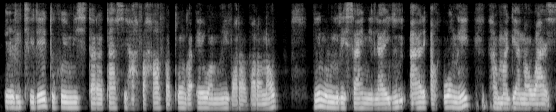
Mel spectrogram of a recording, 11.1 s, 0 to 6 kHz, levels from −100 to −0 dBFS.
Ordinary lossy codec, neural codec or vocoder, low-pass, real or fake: none; none; 5.4 kHz; real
